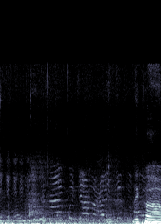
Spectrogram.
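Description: Goat bleating faintly: two short, quavering bleats close together, over a low background rumble.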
